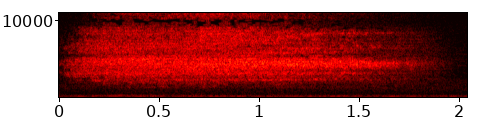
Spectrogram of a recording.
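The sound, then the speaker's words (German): A deep breath drawn slowly in through the nose during a breathing exercise, a steady airy hiss lasting about two seconds with no break, alone and without any talk. “Und dafür nehmen wir drei tiefe Atemzüge durch die Nase ein, ziehen die Schultern dabei hoch zu den Ohren”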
